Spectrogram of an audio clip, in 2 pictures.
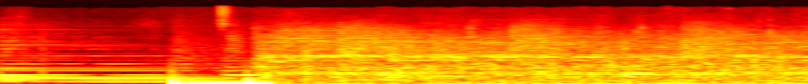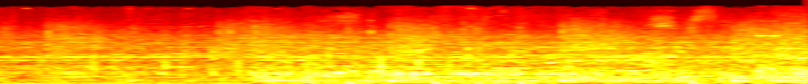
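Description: A held chord ends with a short, deep thud about a second in. Then a music video's soundtrack plays at a low level: a noisy ambient bed with faint voices and small scattered knocks, growing a little louder after about five seconds.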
